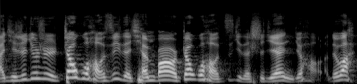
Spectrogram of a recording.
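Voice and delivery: usual speaking voice

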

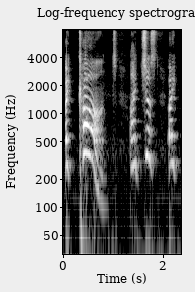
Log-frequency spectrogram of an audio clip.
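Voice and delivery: high, loud, overwhelmed with laughter; can't even. Real, not acted. Recalling Keanu's English accent, high exasperated laughter. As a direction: lose it completely.

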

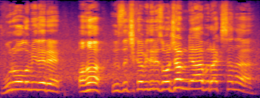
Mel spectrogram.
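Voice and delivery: loud, high urgent calls; excited yelling. Real, not acted. Streamer urging his player to clear the ball, loud and high. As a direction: shout the clearance up the field.

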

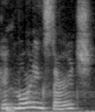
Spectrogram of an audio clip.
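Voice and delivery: a high, sing-song sister; mock sister voice. Player voicing the sister waking Serge, high and sweet. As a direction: chirp it like an annoying sister.

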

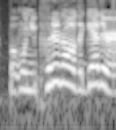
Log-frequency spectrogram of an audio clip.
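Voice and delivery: normal talking voice

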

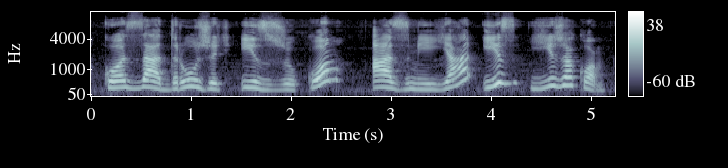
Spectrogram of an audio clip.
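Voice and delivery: slow, clear, every sound of Коза дружить із жуком shaped; slow tongue twister. Shown as a demonstration. Teacher leads children through the tongue twister, slowly. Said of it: "повторимо з вами скоромовки".

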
